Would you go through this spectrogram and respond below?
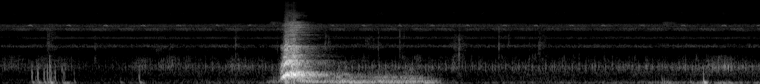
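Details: A pet dog in an Indian household gives one loud, sharp bark about three seconds in, trailing into a lower rough tail for roughly a second and a half. The rest is quiet apart from faint clicks and a steady high electronic tone.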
